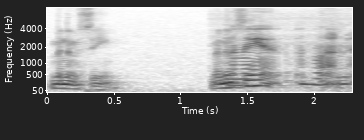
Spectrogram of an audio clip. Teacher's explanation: You do pronounce both the M and the N in that.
